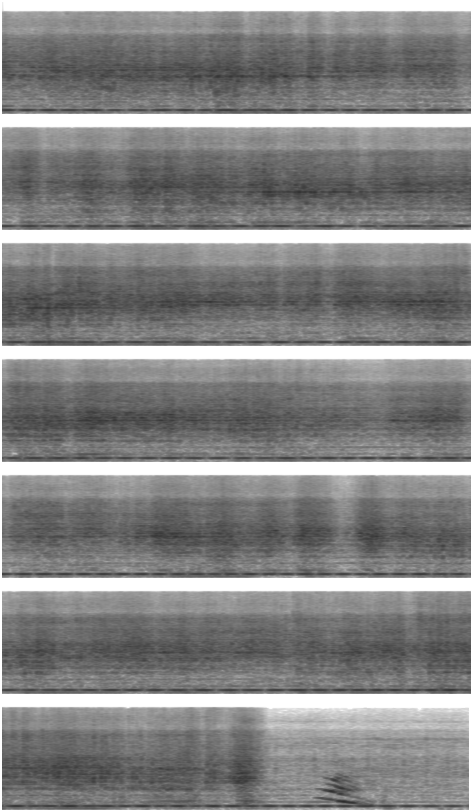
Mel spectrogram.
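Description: Angle grinder with a sanding disc running continuously, the disc rasping against cured spray-foam insulation on a ceiling as it is sanded smooth.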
